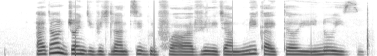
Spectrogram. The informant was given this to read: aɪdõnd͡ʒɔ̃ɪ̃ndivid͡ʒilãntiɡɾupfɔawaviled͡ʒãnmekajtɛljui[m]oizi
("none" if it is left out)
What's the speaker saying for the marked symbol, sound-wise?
n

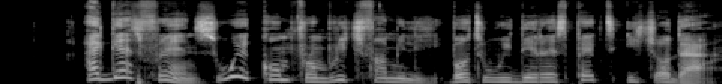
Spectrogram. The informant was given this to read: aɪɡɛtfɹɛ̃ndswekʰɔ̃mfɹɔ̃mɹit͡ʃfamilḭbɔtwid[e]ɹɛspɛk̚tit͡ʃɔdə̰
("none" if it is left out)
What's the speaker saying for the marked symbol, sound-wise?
e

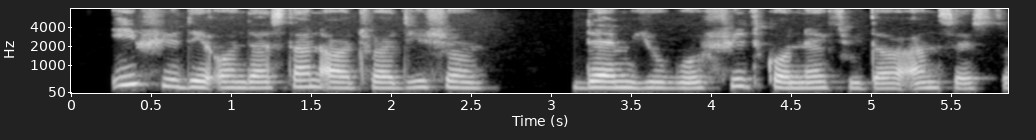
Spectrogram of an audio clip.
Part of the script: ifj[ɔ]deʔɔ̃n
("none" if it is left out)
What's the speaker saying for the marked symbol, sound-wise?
u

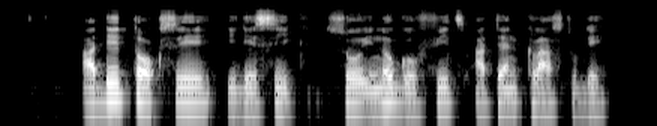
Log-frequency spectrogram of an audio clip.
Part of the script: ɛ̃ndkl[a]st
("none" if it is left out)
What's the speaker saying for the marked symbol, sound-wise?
a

